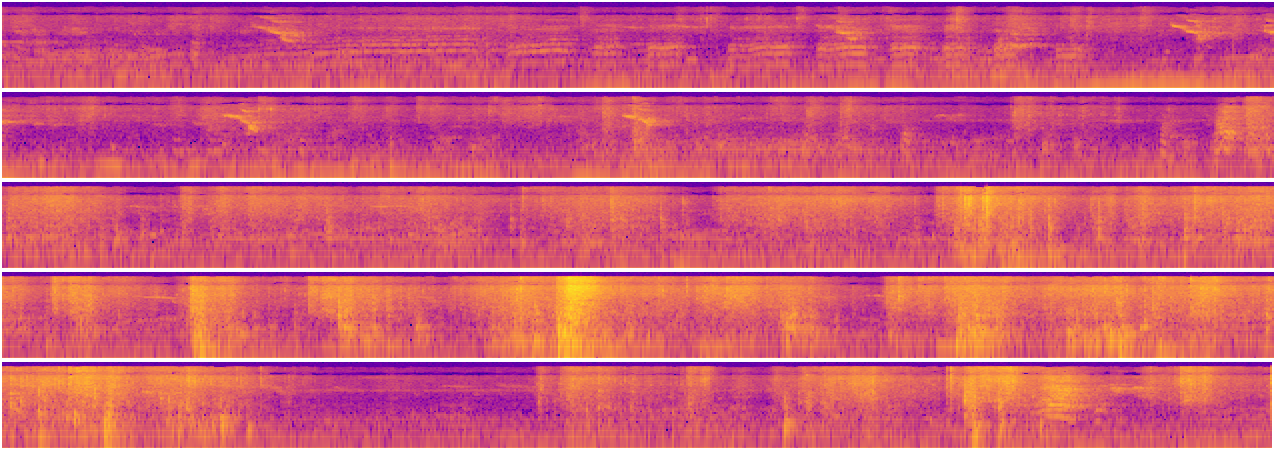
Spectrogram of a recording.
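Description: Chickens calling and clucking in the first few seconds, then repeated bouts of wing flapping and scuffling, loudest about two-thirds of the way through.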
